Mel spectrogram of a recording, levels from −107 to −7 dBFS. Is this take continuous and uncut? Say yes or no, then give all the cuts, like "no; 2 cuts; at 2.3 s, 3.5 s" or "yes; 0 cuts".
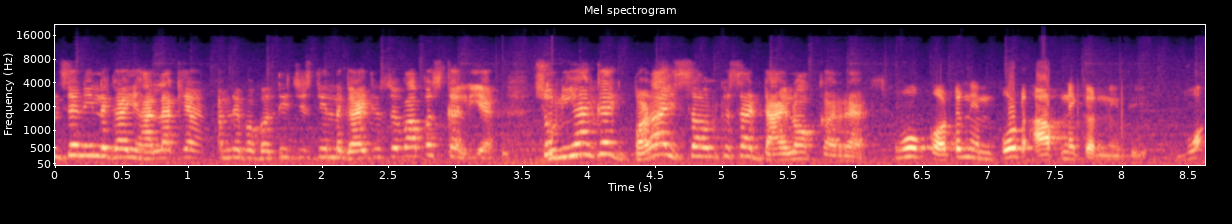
no; 2 cuts; at 3.7 s, 6.3 s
